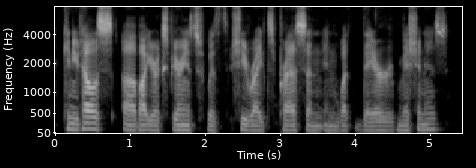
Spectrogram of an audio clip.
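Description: A man speaks in a medium pitch with an Upper Midwest accent. The recording is very clean, with a silent background. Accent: Upper Midwest American. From Minnesota. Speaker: podcast host. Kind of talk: interview; scripted introduction.

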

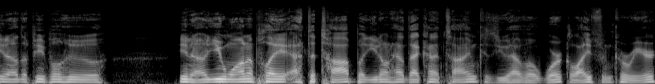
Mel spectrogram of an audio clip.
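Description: Recorded very cleanly against a silent background, with a dry, close sound and no echo, a man speaks at a fairly quick pace and a medium pitch. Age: 30s. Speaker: podcast co-host. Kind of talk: casual chat. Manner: animated.

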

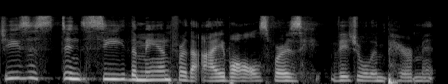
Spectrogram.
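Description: A woman's somewhat breathy, dark and mellow voice at a medium pitch, with lively intonation, a very slow pace and a quiet background. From Taiwan. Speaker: missionary. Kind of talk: testimony. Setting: church.

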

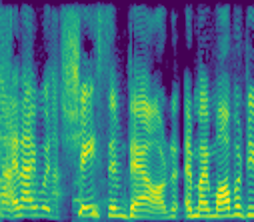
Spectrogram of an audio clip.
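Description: A woman with a Californian accent has a bright, sharp tone. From Central California. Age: 30s. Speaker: comedian. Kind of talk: casual chat.

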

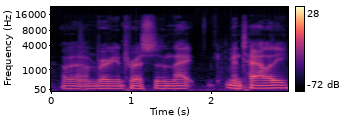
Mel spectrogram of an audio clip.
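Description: A man with a Texan accent speaks at a moderate pace in a very deep, low voice. His tone is dark and mellow, and the recording is very clean with a silent background. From Texas, Fort Worth. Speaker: music marketing and distribution manager. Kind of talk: interview. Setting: studio. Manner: halting, many fillers and repetitions.

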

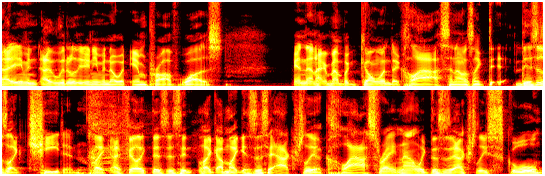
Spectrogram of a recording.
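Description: A man with a strong Boston accent at a medium pitch, ordinary pitch variation, a very fast pace and very even loudness, in a very clean recording with a silent background. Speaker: comedian. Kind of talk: casual chat.

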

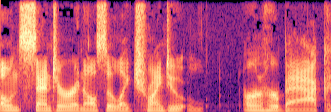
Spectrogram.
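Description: A man with a plain, everyday voice speaks at a fairly slow pace with fairly even intonation. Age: 30s. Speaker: podcast co-host. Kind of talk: casual chat.

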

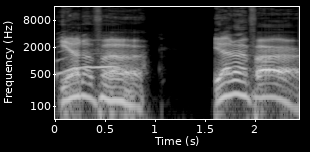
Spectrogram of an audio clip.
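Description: A man's gruff, gravelly, raspy put-on character voice

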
